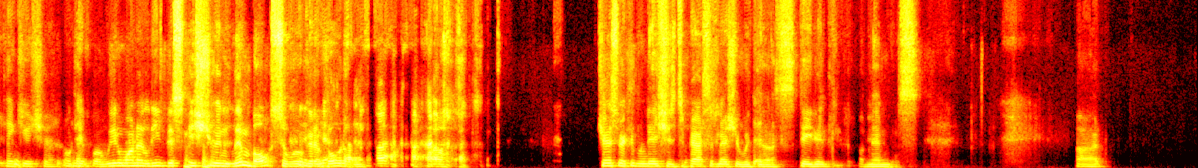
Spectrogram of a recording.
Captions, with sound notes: Thank you, chair. - Okay, well, we don't wanna leave this issue in limbo, so we're gonna vote on it. (all laughing) Chair's recommendation is to pass the measure with the stated amendments.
